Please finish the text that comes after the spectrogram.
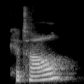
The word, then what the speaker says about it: KTEL: So, the the KTEL, which I think is pronounced Katel. K- Anyway, it looks like kettle to me, but it's not.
